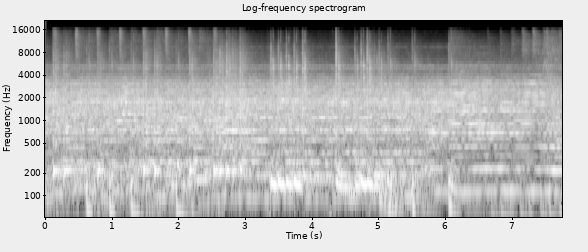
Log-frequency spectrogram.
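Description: Live rock band: electric guitar and drum kit playing hard. About six seconds in the drum hits stop and a held guitar chord rings on.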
